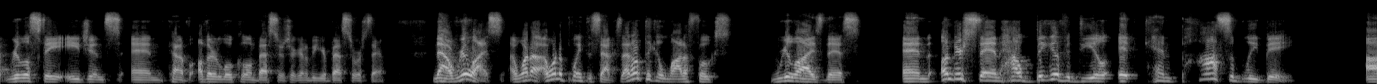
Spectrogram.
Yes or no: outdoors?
no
